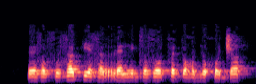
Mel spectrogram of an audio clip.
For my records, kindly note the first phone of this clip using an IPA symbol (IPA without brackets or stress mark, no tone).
ɘ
